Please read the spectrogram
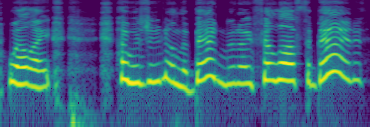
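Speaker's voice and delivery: put-on very high whimpering kid voice; crying child. Nephew explaining his fall to uncle, imitated crying child. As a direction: imitate a tearful little boy explaining. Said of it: "he's crying".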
